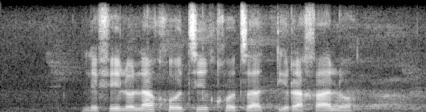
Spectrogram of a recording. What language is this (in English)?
Tswana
